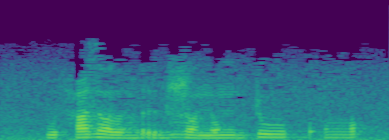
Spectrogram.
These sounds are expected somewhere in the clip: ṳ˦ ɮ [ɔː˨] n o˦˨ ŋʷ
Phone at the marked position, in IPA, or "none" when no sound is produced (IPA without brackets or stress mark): ɔ˨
